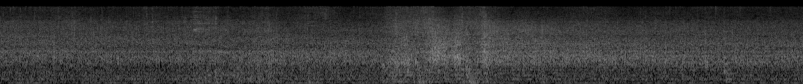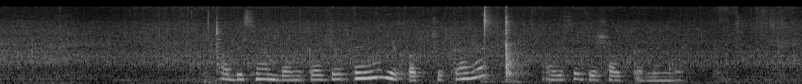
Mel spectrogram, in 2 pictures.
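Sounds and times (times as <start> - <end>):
vegetables sizzling in a pan: 0.0 - 16.0
spatula stirring in a pan: 1.9 - 5.5, 12.8 - 16.0.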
